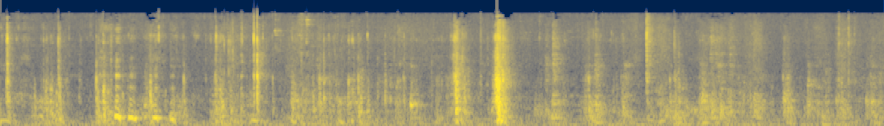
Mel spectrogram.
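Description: Dog gnawing on a bone: irregular sharp clicks and knocks of teeth and bone, the loudest about five seconds in. A brief low vocal sound, falling in pitch, comes about a second in.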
